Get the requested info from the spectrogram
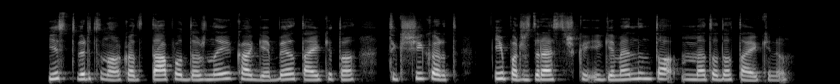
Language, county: Lithuanian, Tauragė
